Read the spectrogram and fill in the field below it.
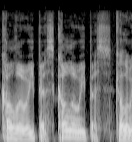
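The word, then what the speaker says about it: Choloepus: Coleoepus. It rhymes with Bocephus.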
